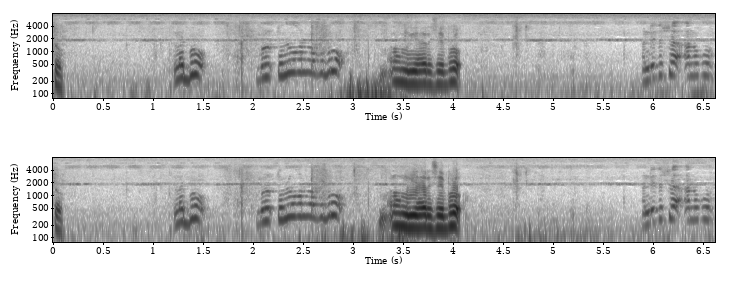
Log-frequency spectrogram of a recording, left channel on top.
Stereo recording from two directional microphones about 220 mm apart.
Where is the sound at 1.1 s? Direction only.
20° left (ahead or behind).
